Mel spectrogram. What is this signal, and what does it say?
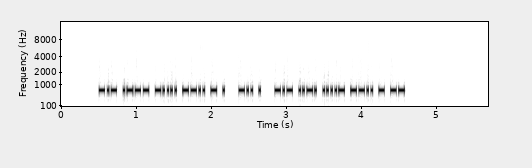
Morse code, heard as a keyed tone, about 46 wpm, 700 Hz. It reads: KJ6ZTE DE KF4ZTM
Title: USA Callsign DE Callsign - 6 Characters - 45wpm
